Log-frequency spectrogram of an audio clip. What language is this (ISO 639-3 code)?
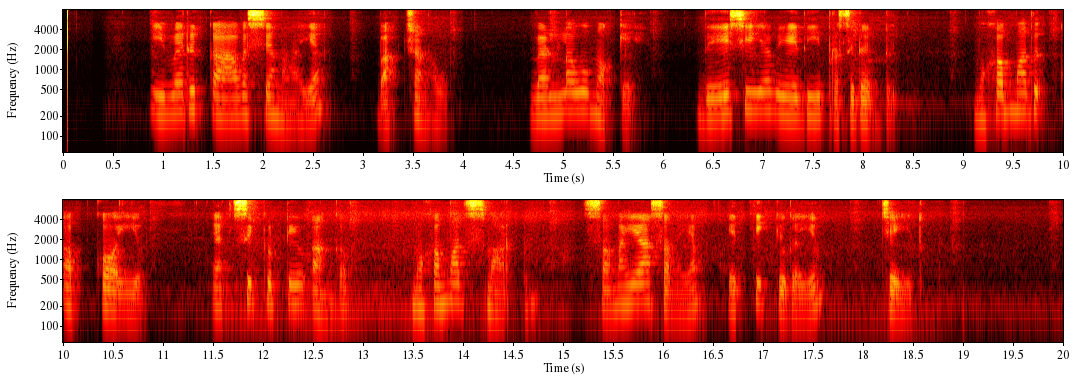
mal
